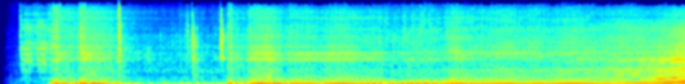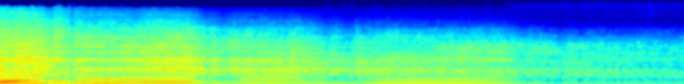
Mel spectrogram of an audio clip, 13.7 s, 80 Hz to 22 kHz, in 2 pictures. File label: Motorbike Suzuki 1100 Start and Away; Motorcycle; Tom Hutchings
